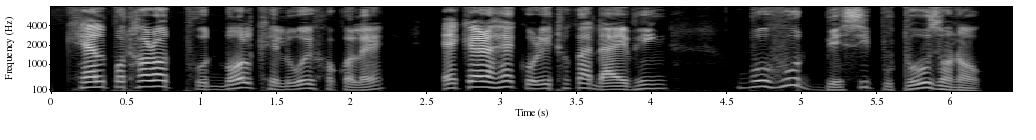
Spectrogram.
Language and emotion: Assamese, disgusted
